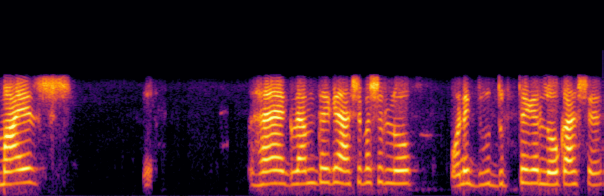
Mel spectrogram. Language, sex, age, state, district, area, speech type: Bengali, female, 18-30, West Bengal, Dakshin Dinajpur, urban, conversation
